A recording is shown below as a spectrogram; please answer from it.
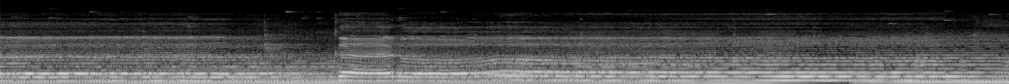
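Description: Male classical vocalist singing long held notes, with a slow slide up and back down a few seconds in, over a steady low drone, accompanying himself on a plucked swarmandal.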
